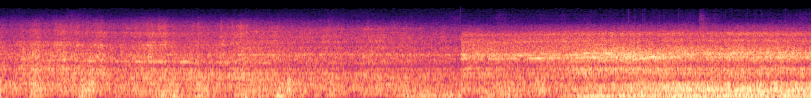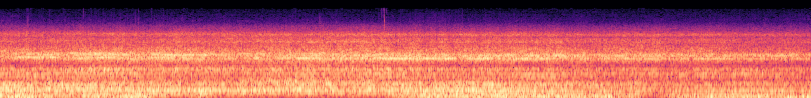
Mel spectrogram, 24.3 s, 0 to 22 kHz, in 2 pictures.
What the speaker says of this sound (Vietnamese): mời mọi người chiêm ngưỡng cái pha ồn ào của chiếc IL-76 này nhé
